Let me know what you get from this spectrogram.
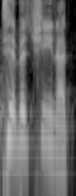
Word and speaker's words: Tibouchina: Tibicina.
